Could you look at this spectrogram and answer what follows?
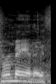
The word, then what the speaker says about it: Romano: It's Romano.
